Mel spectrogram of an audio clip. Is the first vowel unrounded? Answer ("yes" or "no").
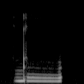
no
